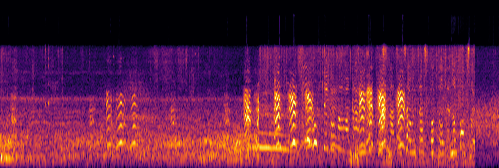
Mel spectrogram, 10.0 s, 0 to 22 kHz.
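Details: Barking from racing hounds, an Afghan Hound and a Saluki, training at Tor Służewiecki on 28 February 2010; scattered barks at first, then a faster run of overlapping yips and barks, with people talking and cheering throughout.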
